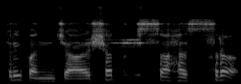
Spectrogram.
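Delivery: slow त्रिपंचाशत सहस्र, bare t after शत; halant model. Shown as a demonstration. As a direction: pause on the t of त्रिपंचाशत, then sahas-ra. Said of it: "शत बोलेंगे क्योंकि तकार आधा है".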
